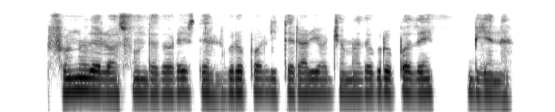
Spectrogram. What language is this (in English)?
Spanish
